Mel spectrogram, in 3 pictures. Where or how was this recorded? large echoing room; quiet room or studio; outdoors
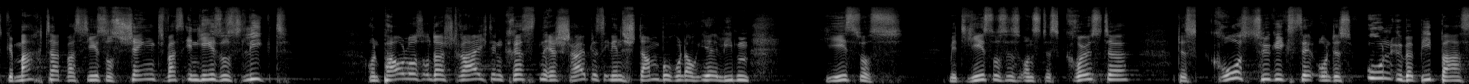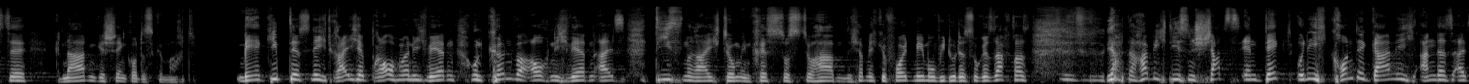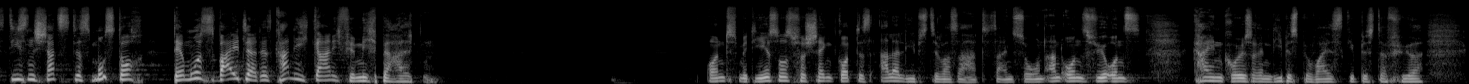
large echoing room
